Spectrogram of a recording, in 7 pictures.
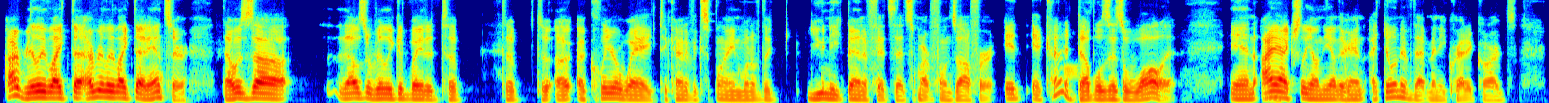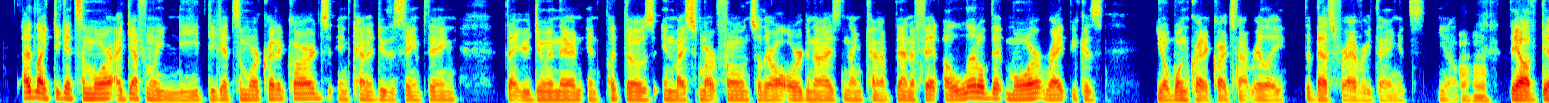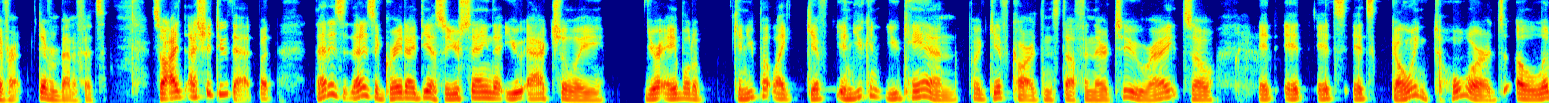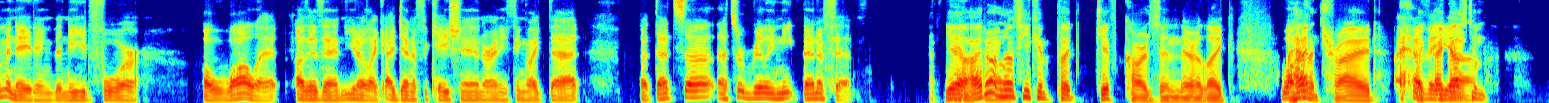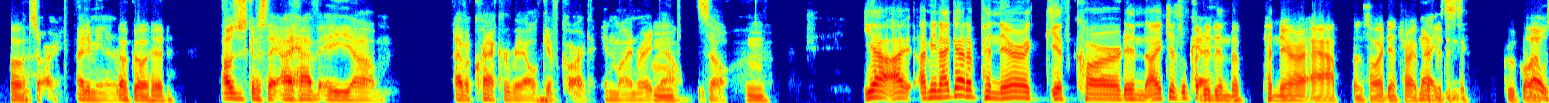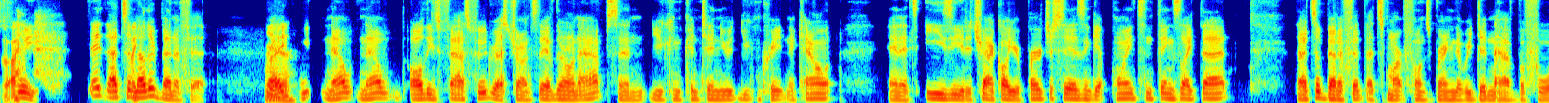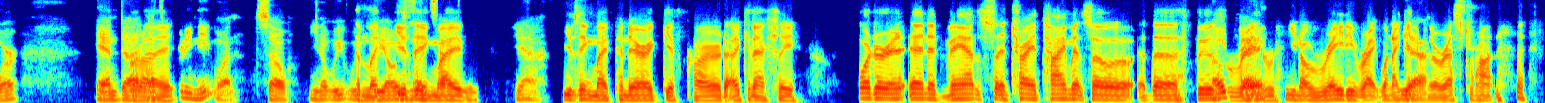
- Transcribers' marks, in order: tapping; other background noise; chuckle; "ready" said as "ray-dy"; chuckle
- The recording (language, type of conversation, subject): English, unstructured, How do smartphones affect our daily lives?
